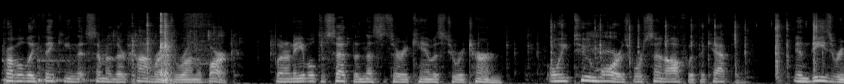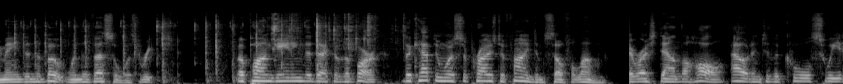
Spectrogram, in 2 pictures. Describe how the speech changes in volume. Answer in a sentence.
The volume of the speech stays about the same.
